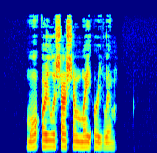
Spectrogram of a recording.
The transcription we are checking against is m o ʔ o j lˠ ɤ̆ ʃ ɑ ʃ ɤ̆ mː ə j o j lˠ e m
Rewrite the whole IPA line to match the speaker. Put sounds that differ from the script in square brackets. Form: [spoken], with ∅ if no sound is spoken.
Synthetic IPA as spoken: m o ʔ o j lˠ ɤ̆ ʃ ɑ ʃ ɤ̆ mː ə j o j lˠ e m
